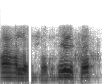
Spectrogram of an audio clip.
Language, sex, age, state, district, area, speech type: Kannada, male, 30-45, Karnataka, Tumkur, urban, conversation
